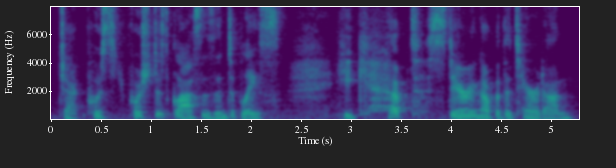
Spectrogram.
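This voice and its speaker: Female storybook narrator, lower-pitched, expressive and dramatic, reading for children. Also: a little slow. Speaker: storybook reader.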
